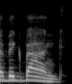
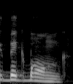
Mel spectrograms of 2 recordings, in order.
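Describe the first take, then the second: First: "بيج بانج" said with a clear open a, bang; correct big bang. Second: "بيج بونج" said with an o, as bong; wrong big bong. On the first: Correcting the guest, stating "بيج بانج" properly. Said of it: "اسمها بيج بانج". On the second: Warning the guest against saying "بيج بونج". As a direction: say "بيج بونج" the way you should not. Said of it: "لا تقولي بيج بونج". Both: Shown as a demonstration.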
